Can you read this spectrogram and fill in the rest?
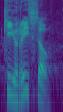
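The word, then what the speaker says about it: kyriso (κηρύσσω): That word proclaim is the word kyriso. Kyriso. You got to roll your R.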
